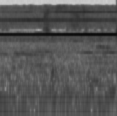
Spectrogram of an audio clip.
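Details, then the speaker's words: Steady high-pitched electronic tone from the apex locator in a Woodpecker Endo Radar rotary endodontic motor, the alarm sounding as the file reaches the root apex. "فعشان كذا اقول لكم دائما في الابكس لوكيتر الصوت مهم جدا. انك تعرف ان انت واصل او ما انتش واصل."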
